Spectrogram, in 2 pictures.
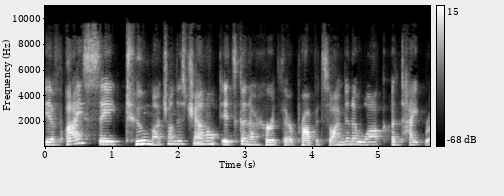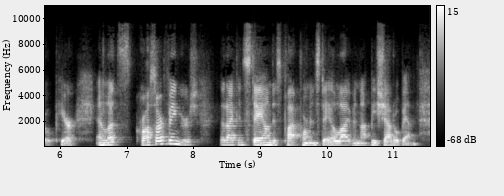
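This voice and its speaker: A woman uses a normal speaking voice at a medium pitch, with ordinary pitch variation and a moderate pace. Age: 60s. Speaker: health strategist; former eye doctor. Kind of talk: casual talk to camera.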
